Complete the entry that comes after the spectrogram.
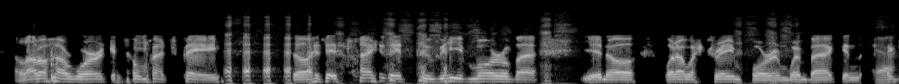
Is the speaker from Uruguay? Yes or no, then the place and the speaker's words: yes; Uruguay; now in United States; I grew up in Uruguay, in South America, just a small country right between Argentina and Brazil.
